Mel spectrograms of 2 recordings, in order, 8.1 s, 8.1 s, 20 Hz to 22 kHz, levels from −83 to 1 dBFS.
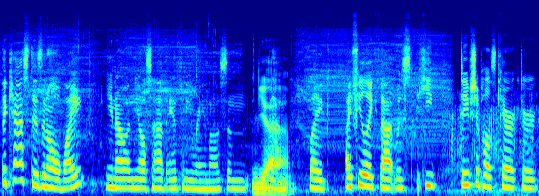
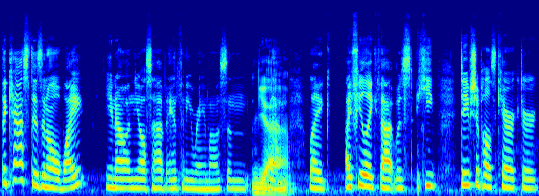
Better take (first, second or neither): second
